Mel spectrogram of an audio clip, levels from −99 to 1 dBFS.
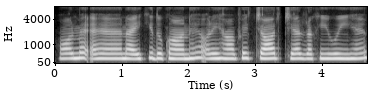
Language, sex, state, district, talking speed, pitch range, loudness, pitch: Hindi, female, Chhattisgarh, Sukma, 190 wpm, 255-265 Hz, -14 LUFS, 255 Hz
